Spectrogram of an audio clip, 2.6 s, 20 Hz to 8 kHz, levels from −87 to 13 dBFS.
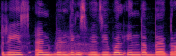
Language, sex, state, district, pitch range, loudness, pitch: English, female, Jharkhand, Garhwa, 240-255 Hz, -14 LUFS, 245 Hz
